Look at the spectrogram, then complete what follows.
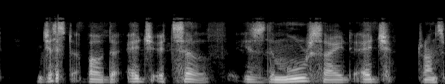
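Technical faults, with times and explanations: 0.50 to 0.58 s, chunks out of order: just before "above the edge itself", the speech briefly jumbles over an 80 ms span. The pattern is consistent with one 20 ms chunk being delivered three chunks late and played after the material that should follow it. No audio is missing, but the sequence is scrambled, and this creates three abrupt joins around the garbled moment.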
